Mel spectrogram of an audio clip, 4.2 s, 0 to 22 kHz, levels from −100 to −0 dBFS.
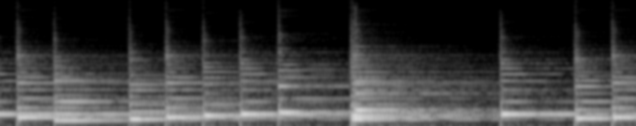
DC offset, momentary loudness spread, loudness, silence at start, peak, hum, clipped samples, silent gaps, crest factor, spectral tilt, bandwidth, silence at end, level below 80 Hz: under 0.1%; 11 LU; -25 LUFS; 0 s; -6 dBFS; none; under 0.1%; none; 20 dB; -8.5 dB/octave; 6.4 kHz; 0 s; -60 dBFS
